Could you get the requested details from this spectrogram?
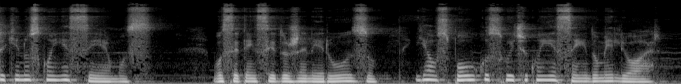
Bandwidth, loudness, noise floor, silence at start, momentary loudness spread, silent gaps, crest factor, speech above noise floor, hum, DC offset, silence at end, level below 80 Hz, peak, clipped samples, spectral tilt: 19 kHz; -20 LUFS; -48 dBFS; 0 s; 6 LU; none; 16 dB; 29 dB; none; 1%; 0.15 s; -46 dBFS; -4 dBFS; under 0.1%; -5.5 dB/octave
